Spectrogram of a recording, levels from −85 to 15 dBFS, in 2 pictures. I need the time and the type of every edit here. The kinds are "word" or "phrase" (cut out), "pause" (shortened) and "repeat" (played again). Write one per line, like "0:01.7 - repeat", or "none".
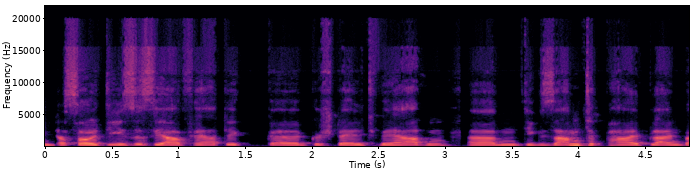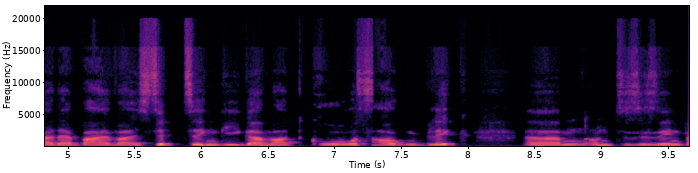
0:03.1 - pause
0:07.3 - word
